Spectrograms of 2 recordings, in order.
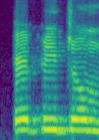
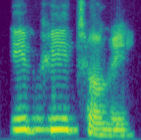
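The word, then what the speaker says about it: epitome: And 58 is এপিটম বলি আমরা এটাকে, এপিটম, কিন্তু আসলে এপিটম না, উচ্চারণ হবে ইপিটমি, ইপিটমি, সেটা ই সাউন্ড আছে, ইপিটমি।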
